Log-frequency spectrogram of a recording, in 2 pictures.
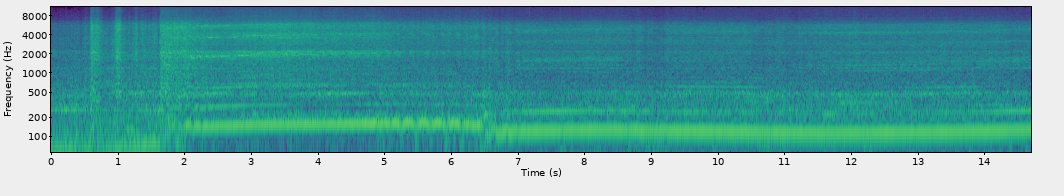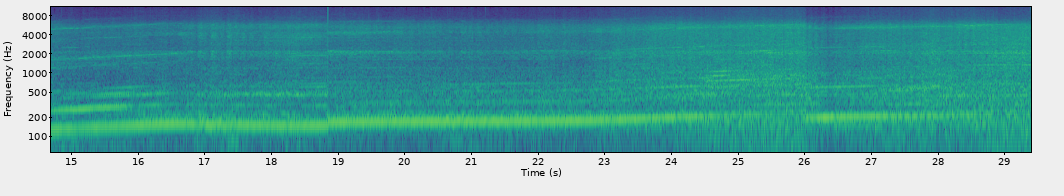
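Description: Race car engine running hard on track, its pitch dropping sharply twice in the first seven seconds, then climbing slowly with a few small jumps up as the car accelerates. A few sharp clicks near the start.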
